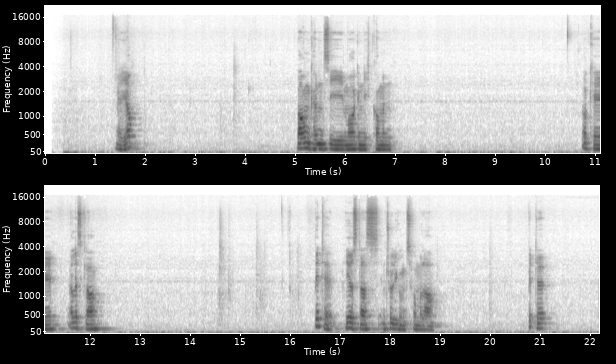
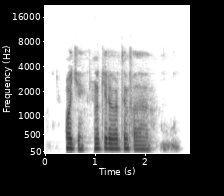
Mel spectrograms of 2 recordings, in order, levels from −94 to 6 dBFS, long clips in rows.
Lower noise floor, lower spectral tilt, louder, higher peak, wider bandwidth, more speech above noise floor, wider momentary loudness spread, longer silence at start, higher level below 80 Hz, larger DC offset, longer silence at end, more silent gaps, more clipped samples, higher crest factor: first, -58 dBFS vs -45 dBFS; second, -5.5 dB/octave vs -7.5 dB/octave; second, -31 LUFS vs -24 LUFS; second, -12 dBFS vs -6 dBFS; first, 17 kHz vs 7.2 kHz; first, 29 dB vs 22 dB; first, 25 LU vs 12 LU; about the same, 0.35 s vs 0.4 s; about the same, -62 dBFS vs -60 dBFS; neither; second, 0 s vs 0.25 s; neither; neither; about the same, 22 dB vs 18 dB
